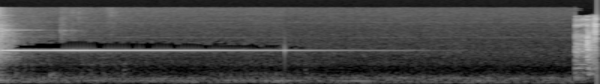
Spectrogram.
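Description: A single high bell-like ding, one clear tone that rings on and fades away over about three seconds.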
